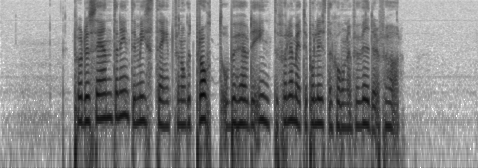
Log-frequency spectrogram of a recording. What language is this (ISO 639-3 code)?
swe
